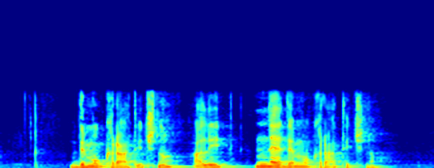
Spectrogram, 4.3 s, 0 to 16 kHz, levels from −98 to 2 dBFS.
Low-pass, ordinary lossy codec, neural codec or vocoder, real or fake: 7.2 kHz; none; codec, 16 kHz, 16 kbps, FreqCodec, larger model; fake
